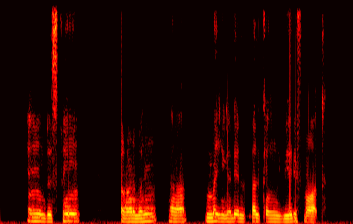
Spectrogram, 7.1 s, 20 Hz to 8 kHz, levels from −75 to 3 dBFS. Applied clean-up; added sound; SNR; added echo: neural diffusion model UNIVERSE++.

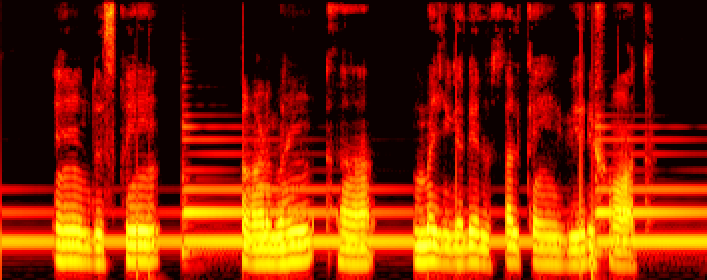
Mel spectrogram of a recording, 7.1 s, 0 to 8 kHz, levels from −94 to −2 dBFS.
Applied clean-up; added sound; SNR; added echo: none; Acoustic guitar; 7 dB; none.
